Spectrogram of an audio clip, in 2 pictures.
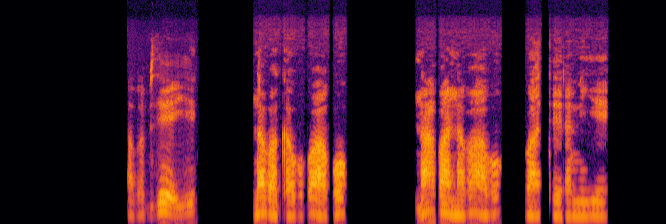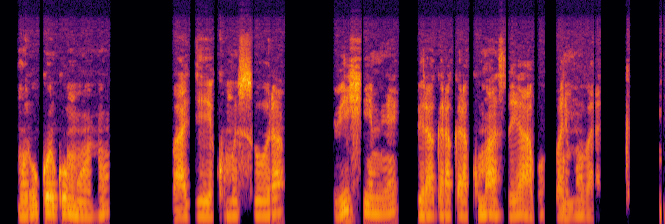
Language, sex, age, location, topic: Kinyarwanda, male, 18-24, Kigali, health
